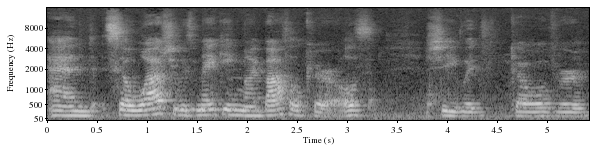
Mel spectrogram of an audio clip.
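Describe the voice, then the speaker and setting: In an American accent, a woman with a very deep, low pitch and ordinary pitch variation speaks over noticeable background noise and audible room echo. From New York City. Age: 80s+. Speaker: rabbi. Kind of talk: oral history interview.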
